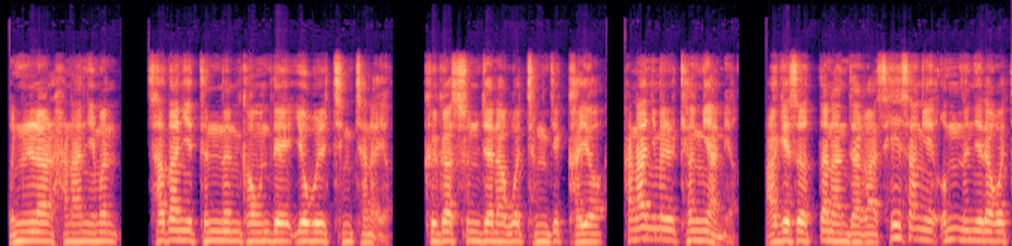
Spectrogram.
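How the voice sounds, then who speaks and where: Man reading a steady sermon. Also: a little high. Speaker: pastor. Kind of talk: read sermon narration.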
